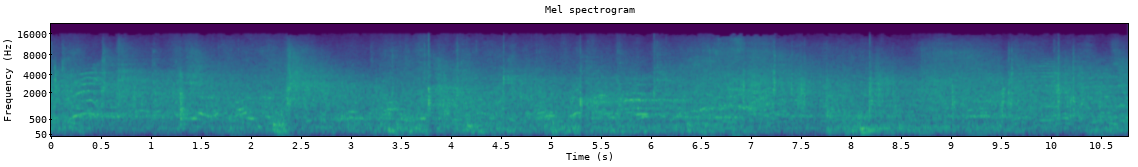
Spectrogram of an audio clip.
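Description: Ice hockey game in play: several sharp knocks of sticks and puck scattered through a steady rink noise, with indistinct shouting voices.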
